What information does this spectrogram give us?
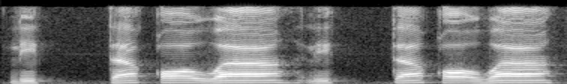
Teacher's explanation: نبين القاف الساكنة المقلقلة ثم ننطق الواو المفتوحة بعدها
